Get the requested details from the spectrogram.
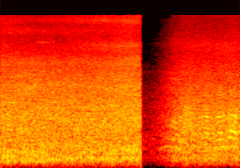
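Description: Motorbikes ride past on a street.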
